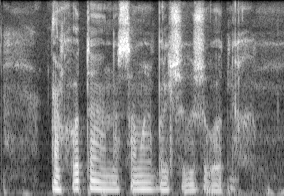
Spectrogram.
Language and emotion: Russian, neutral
